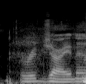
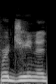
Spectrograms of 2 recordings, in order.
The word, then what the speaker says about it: Regina: R-E-G-I-N-A. – Yeah, Regina. – They don't even pronounce it Regina. – No. – Like Regina George from Mean Girls. It's actually pronounced Regina.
